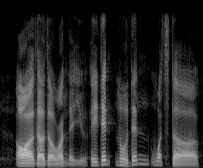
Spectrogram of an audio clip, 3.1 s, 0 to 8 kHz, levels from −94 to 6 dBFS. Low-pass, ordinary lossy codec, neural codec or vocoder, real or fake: 7.2 kHz; none; none; real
